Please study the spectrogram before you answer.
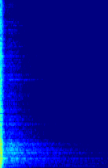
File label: click; ichni音效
